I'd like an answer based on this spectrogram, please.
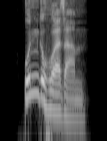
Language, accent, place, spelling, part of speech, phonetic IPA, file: German, Germany, Berlin, ungehorsam, adjective, [ˈʊnɡəˌhoːɐ̯zaːm], De-ungehorsam.ogg
- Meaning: disobedient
